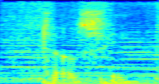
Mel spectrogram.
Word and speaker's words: Tulsi: So you got this lady's name, and it's T-U-L-S-I? – Yeah. – And how do you say that? Tulsi? Tulsi? – Tulsi. Tulsi. – All right. Tulsi Gabbard. – Like Tulsa, but with an I.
